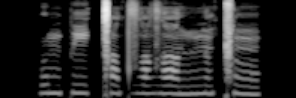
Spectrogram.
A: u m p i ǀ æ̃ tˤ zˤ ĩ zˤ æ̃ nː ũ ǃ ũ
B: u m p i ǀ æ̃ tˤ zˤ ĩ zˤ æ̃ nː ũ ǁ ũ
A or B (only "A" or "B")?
B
